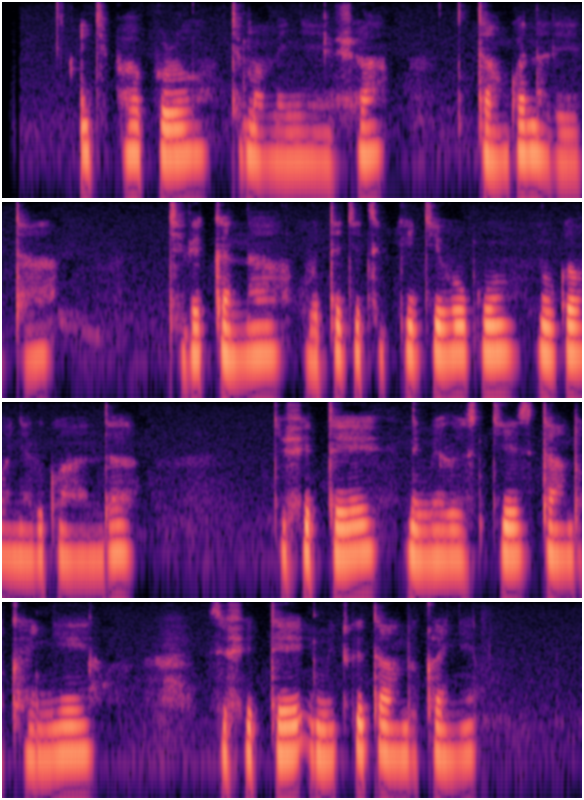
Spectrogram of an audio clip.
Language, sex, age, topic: Kinyarwanda, female, 18-24, government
